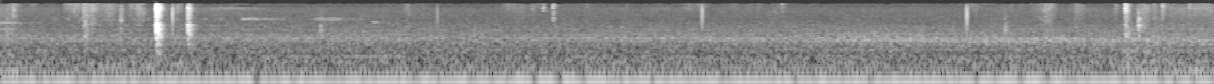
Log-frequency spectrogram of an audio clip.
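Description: Car engine idling, heard from inside the cabin as a steady low hum, with a few light clicks and taps; the sharpest comes about a second in.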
